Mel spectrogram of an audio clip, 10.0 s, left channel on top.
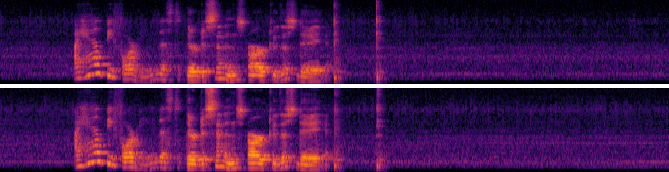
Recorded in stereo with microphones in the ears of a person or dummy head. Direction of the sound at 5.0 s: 50° left (ahead or behind).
